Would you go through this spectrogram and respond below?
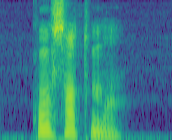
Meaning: consent (voluntary agreement)
- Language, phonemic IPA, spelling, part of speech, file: French, /kɔ̃.sɑ̃t.mɑ̃/, consentement, noun, Fr-consentement.ogg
